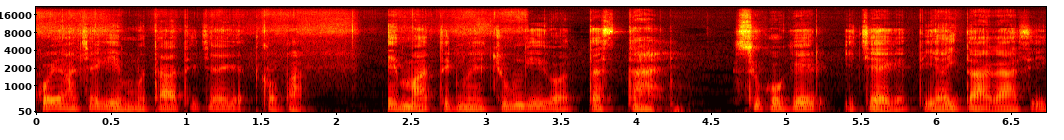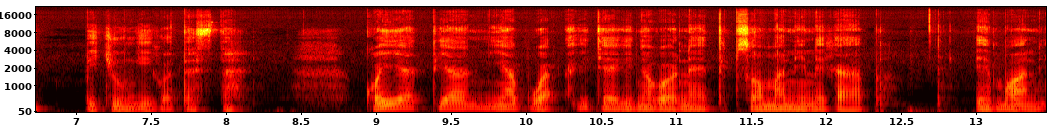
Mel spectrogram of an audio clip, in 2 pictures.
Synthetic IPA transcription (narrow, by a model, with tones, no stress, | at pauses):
ko˦ja˨t͡ʃɛ̰˦ki˨mu˨ta˦ti˦t͡ʃɛ˦kɛ˨tko˨pa˨ | e˦ma˨ti˨nwe˦˧t͡ʃu˦ŋɡi˦kɔ˨tɛ˦sta˦ | su˦ko˨ke˦ɾi˨t͡ʃɛ˨kɛ˨tia˦ita˨ka˨sḭ˦ | pi˨t͡ʃu˦ŋɡi˦kɔ˨tɛ˦sta˦i | ko˦ja˦tja˦ni˦a˦pwa˨a˨ki˦t͡ʃɛ˦ki˨ɲɔ˦kɔ˨nɛ˦ti̥psɔ˦ma˦ni˨neka˨p | e˦mwa˨ni˦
